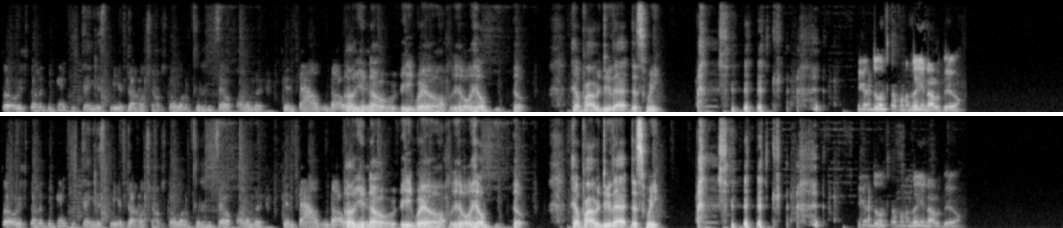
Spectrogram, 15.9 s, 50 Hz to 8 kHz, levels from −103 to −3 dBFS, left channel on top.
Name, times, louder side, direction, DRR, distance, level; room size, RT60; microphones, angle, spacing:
voice 1, 0.0-3.9 4.2-5.7 6.1-6.7 7.4-7.5, right 3 dB, 40° right, 0.6 m, -35 dB
voice 2, 5.2-7.3 7.7-7.9 8.3-9.9 10.4-12.3, right 6 dB, 80° right, 0.4 m, -23 dB
voice 3, 12.9-14.4, left 7 dB, 75° left, 0.4 m, -29 dB
4.2 x 2.9 x 2.5 m
head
